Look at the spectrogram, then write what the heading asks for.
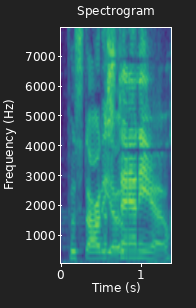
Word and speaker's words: Pustanio: We have my friend Alyne, and I always say your name wrong. Pustanio.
